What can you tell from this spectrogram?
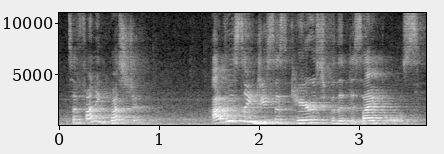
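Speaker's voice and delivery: ordinary delivery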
